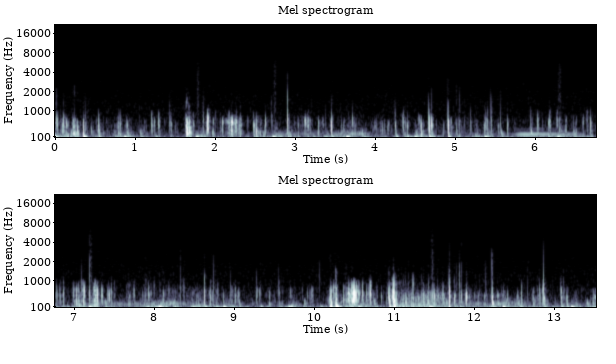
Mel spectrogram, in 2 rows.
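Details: Own abdomen on a raw-food diet, recorded after the day's first big meal at 16:00, following fasting since 19:00 the day before, and after ab exercises; a strong heartbeat is audible at first; frequent gurgles, clicks and rumbling squeaks; active normal bowel sounds.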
